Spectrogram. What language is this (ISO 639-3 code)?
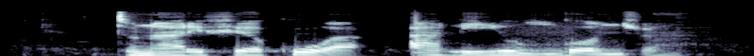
swa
